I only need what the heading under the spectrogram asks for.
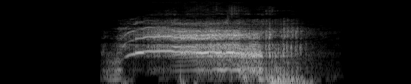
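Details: Small horse or pony letting out a single loud whinny lasting about a second, a bright, shaky, high-pitched neigh with a faint low rumble beneath, otherwise silent.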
